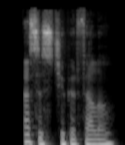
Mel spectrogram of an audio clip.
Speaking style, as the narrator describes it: said Fred

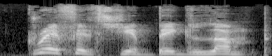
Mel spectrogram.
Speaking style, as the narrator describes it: Alf was shouting

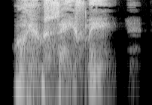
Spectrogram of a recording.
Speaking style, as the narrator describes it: whispers the young man, sobbing

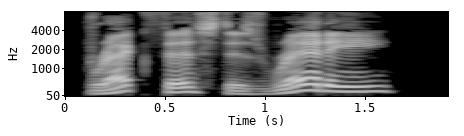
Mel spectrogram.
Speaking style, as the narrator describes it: she called brightly

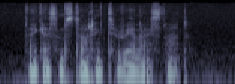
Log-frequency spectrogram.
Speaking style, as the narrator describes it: Didikai said quietly

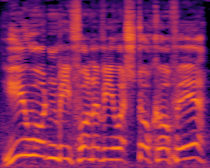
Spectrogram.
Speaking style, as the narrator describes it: snapped Cranky

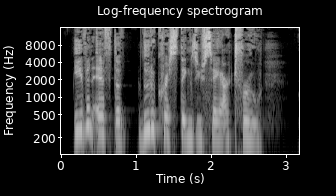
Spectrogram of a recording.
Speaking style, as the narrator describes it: Rich barked

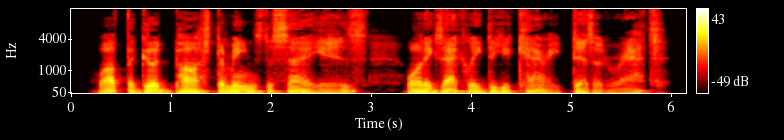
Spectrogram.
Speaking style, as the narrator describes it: Traveller sighed

